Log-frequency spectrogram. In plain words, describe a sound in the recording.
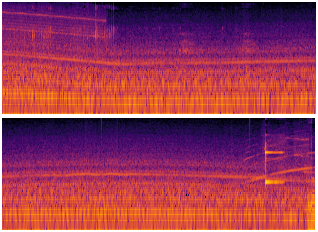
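A diesel city bus engine drones as the bus drives along.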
